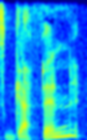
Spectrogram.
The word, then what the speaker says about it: Gethin: Gethin Anthony, and I think I'm saying that right. I think it's Gethin. It's G-E-T-H-I-N.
